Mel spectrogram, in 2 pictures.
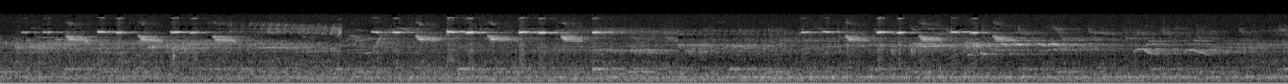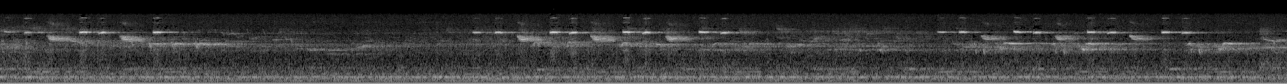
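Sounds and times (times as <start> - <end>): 
great tit high repeated chirping calls: 0.1 - 15.9, 17.4 - 25.7.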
